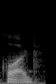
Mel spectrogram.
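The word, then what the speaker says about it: chord: कॉर्ड। सी एच ओ आर डी। पहले तो हम स्पेलिंग इसका चड लगाते थे लेकिन होता है कॉर्ड।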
